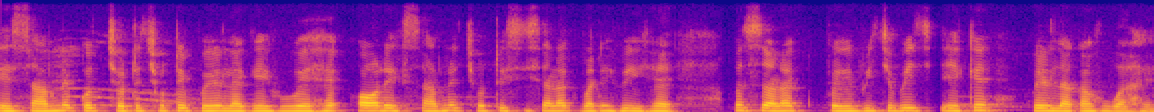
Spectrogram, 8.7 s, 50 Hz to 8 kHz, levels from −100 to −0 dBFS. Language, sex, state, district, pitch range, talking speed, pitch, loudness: Hindi, female, Uttar Pradesh, Hamirpur, 170-185 Hz, 185 wpm, 175 Hz, -18 LUFS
